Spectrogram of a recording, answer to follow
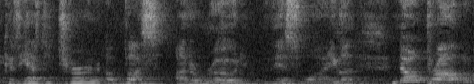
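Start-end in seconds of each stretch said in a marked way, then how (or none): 3.9-4.7 high-pitched, carefree dismissal; breezy reassurance. Retold or imitated. Bus driver answers tourist's apology, high and breezy. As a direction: imitate the driver waving off the trouble. Driver brushes off hard turn.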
